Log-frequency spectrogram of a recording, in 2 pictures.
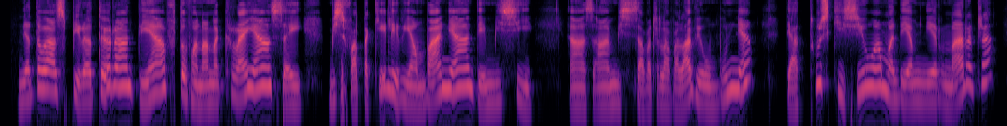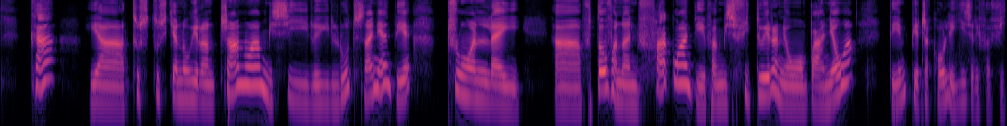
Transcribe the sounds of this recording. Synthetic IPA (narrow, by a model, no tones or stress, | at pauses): niat̪oaspiɾat̪øɾad̪eafi̥t̪ovananakirajaiz̥aj | misiv̥at̪akʰeliriambanad̪emisi | misiz̥avaʈ͡ʂəlavalaveumbunna | d̪̥eat̪ʰusi̥kʲiziwamand̪eaminieɾinaɾaʈ͡ʂə | kʰa | at̪usi̥t̪usi̥kʲanoweɾanʈ͡ʂanwamisilelut̪u̥z̥anʲad̪e | ʈ͡ʂuanlaj | afi̥t̪ovanənifakwad̪eefəmisi̥fit̪weɾanawambanawa | d̪̥emipeʈ͡ʂakawleizirefəv̥it̪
